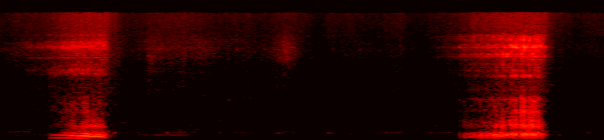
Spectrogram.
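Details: Banya snoring in sleep: two loud, low, rumbling snores about four seconds apart over a quiet room.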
